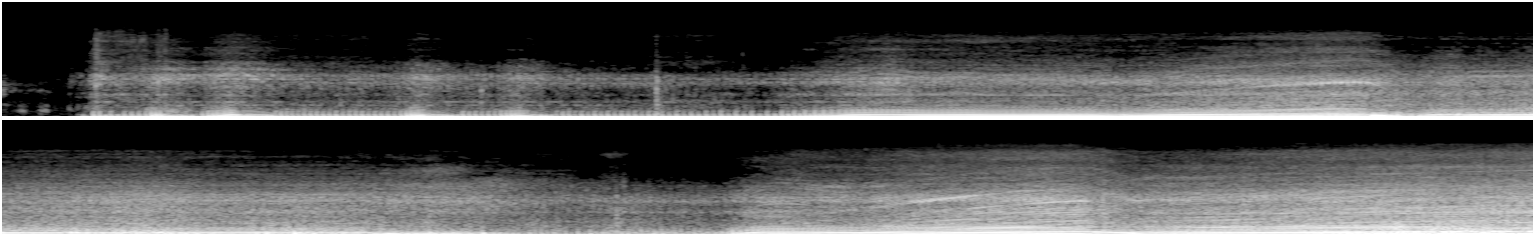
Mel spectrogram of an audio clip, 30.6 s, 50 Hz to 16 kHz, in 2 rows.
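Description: Kawasaki W650's air-cooled parallel-twin engine starting about a second in and idling with a few throttle blips, then pulling away and accelerating through the gears, its note rising and then dropping at each shift. Wind rush on the microphone grows as speed builds.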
